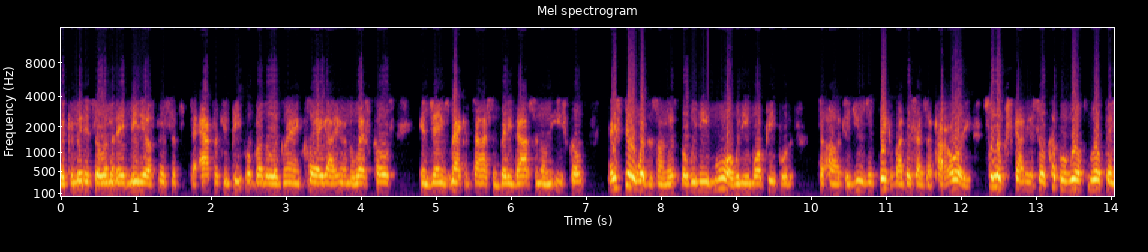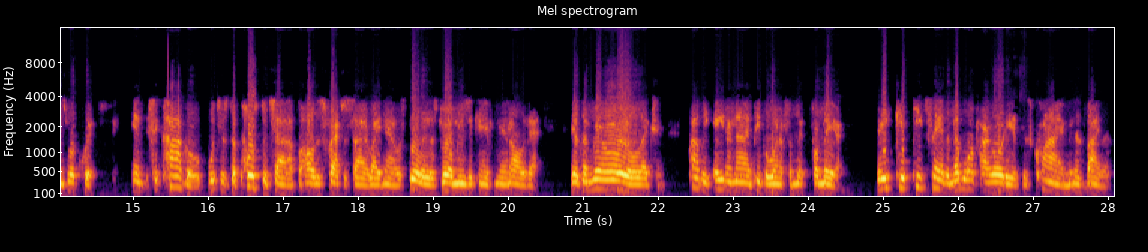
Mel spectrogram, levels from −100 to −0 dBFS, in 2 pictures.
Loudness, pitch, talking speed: -17 LUFS, 150 Hz, 250 wpm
